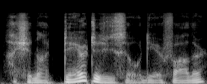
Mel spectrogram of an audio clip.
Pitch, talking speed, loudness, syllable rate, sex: 95 Hz, 260 wpm, -17 LUFS, 5.9 syllables/s, male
